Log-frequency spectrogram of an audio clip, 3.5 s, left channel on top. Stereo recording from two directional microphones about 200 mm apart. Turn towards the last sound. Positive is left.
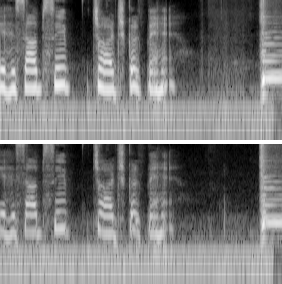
turn(degrees=0)  # may be behind; listen again after turning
